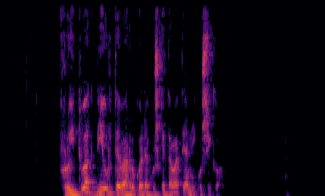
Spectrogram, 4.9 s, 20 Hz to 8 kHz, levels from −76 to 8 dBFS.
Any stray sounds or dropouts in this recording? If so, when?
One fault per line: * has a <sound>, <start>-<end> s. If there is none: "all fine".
all fine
